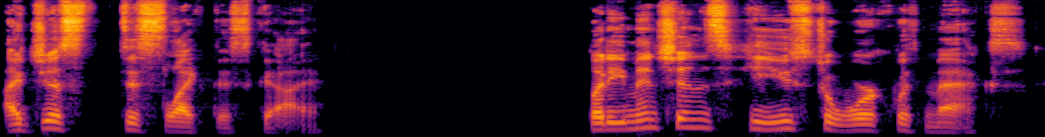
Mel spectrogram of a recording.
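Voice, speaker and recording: A man's voice: medium pitch, very animated, measured pace, fairly bright tone, no echo, clean studio sound. A man hosting a movie podcast, retelling scenes in a rambling, opinionated way. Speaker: podcast host.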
